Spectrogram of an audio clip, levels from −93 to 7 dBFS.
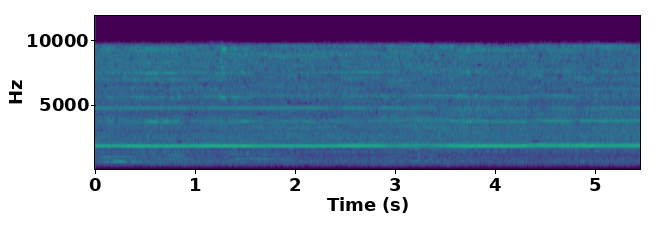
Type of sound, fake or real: real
